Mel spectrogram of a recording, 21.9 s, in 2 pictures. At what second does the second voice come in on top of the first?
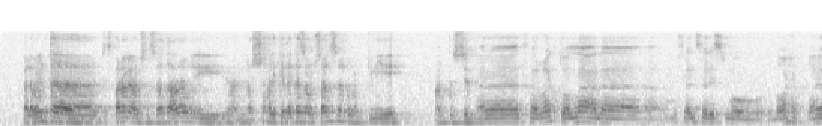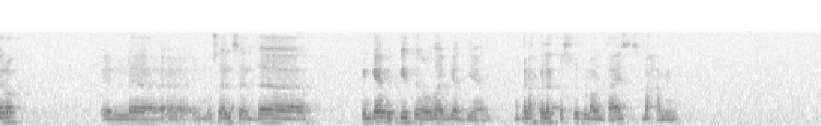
none

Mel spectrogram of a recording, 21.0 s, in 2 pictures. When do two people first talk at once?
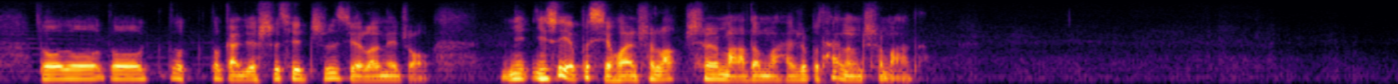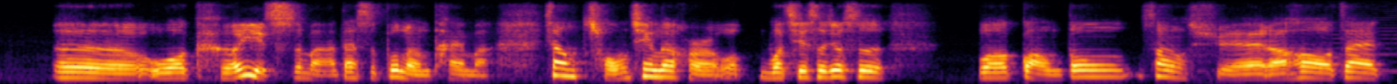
none

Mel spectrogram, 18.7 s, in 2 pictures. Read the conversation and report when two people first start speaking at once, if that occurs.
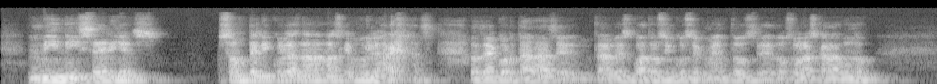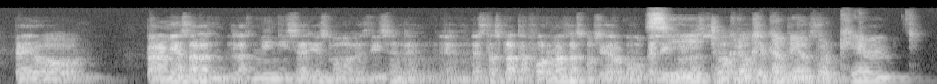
15.8 s

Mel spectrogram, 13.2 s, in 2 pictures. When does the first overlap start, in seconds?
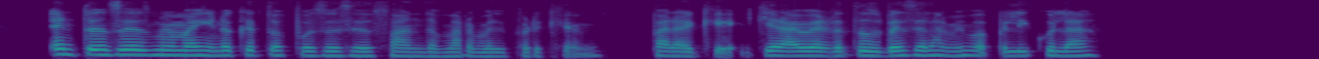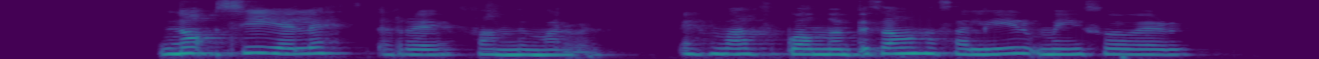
none

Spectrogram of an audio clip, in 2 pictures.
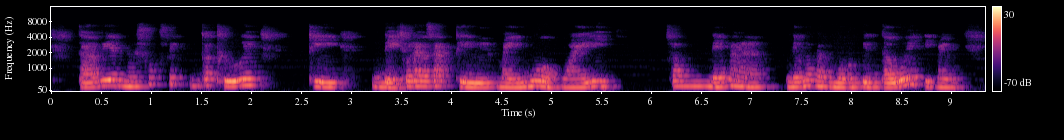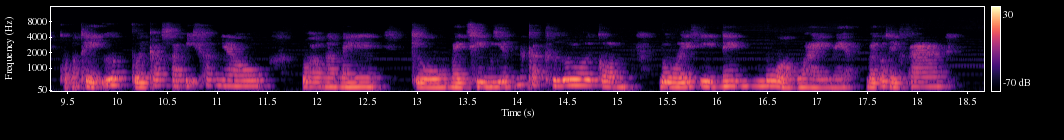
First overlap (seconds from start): none

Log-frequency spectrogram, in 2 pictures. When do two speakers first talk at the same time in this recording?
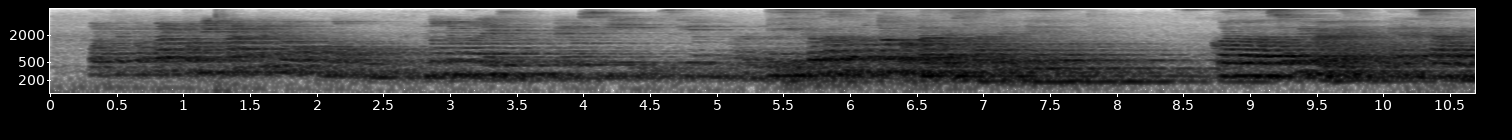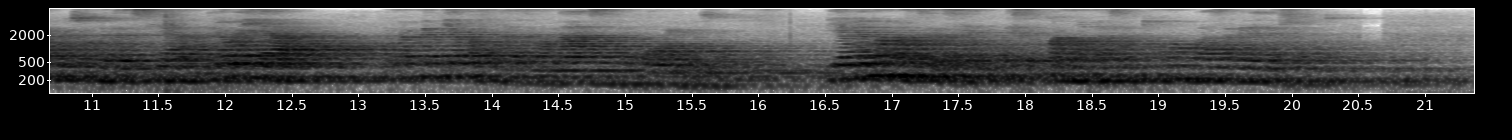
5.4 s

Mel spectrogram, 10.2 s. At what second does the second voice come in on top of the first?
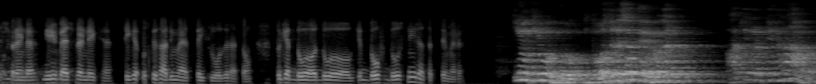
none

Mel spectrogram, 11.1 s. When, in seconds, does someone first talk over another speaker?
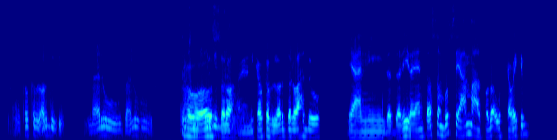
3.6 s

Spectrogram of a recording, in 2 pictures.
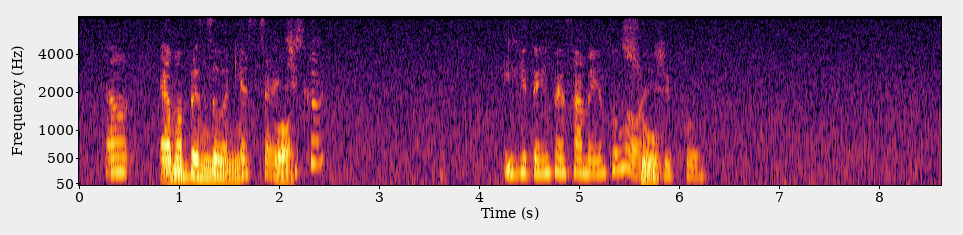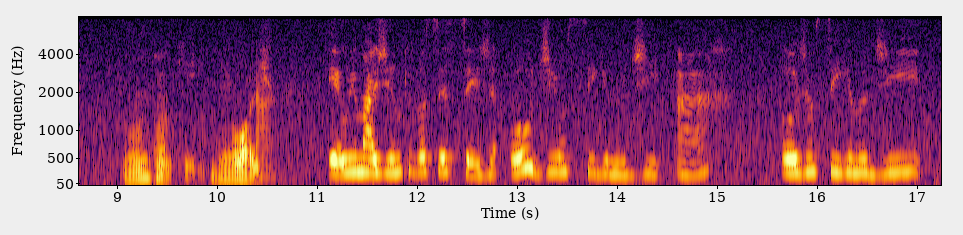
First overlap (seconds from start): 0.8 s

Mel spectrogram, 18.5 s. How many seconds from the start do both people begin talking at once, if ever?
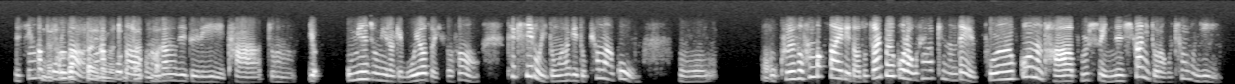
0.6 s

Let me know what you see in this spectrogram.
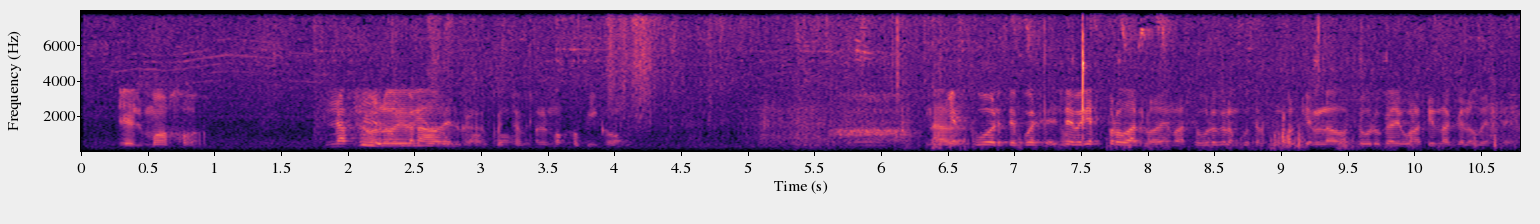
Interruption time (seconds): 2.0 s

